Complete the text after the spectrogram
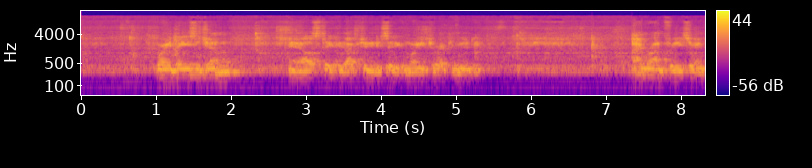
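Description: An older man speaks steadily through a television loudspeaker.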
